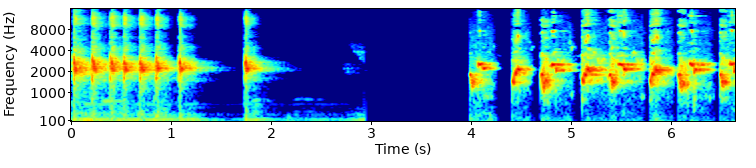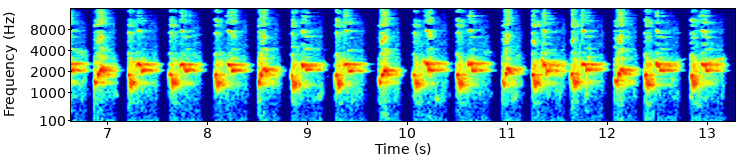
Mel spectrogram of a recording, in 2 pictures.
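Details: Female sooty-headed bulbul calling a male: a short chirping burst, a silence of two seconds, then a long steady series of sharp two-note chirps repeated about two or three per second.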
